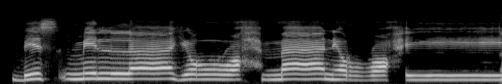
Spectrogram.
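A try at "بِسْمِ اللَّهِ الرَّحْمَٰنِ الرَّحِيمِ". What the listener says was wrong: Nah, sinnya agak mengalir sedikit ya, mengalir. Bismillah gitu. Ya, bismillah itu sin itu terdapat sifat rakhawah. Rakhawah itu suara yang mengalir. Tidak bismi. Kalau bismi itu sedikit tertahan. Bismi. Kemudian bunyinya tipis betul. Nah, sama bismillahirrahmani. Nah, rahmani juga. Bismillahirrahmanirrahim. Jadi lebih diperjelas harkat kasrohnya.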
